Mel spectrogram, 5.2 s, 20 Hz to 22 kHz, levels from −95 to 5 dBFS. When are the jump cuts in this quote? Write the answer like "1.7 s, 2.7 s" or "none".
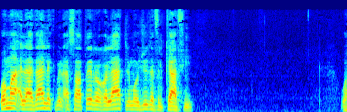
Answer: none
